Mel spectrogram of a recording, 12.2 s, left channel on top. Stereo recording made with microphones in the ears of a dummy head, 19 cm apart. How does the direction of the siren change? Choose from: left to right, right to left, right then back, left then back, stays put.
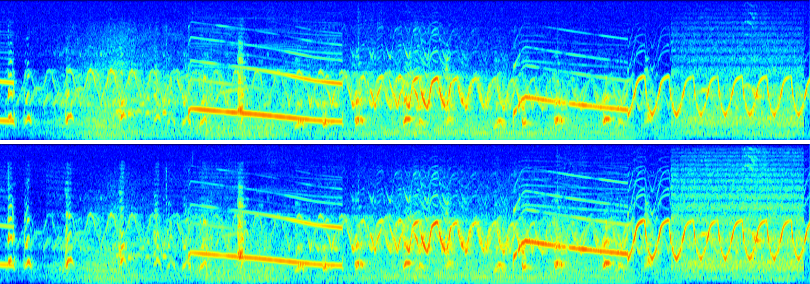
left to right.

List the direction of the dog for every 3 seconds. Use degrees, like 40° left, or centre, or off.
40° right, centre, 10° right, 60° right.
